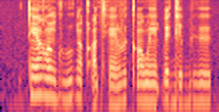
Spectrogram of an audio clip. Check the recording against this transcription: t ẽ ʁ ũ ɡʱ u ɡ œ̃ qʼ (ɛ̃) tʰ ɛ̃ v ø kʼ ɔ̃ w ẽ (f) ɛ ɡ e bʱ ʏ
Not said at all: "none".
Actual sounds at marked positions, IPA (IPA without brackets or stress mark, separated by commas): œ̃, ɓ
